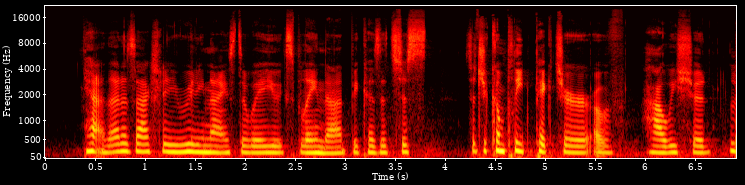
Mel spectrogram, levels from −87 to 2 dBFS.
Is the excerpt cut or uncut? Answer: uncut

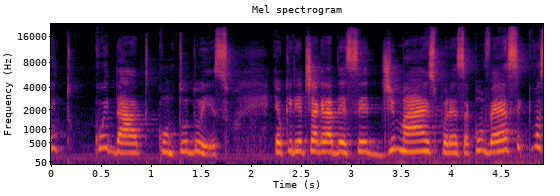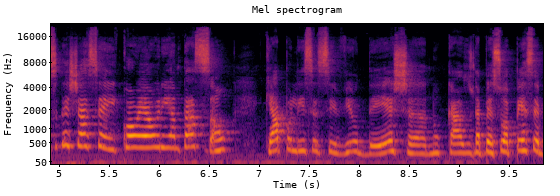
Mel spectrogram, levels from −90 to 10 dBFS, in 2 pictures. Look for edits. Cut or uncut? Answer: uncut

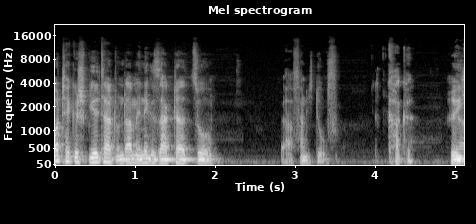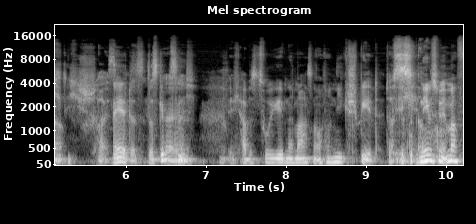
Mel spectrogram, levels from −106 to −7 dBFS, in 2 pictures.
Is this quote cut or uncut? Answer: uncut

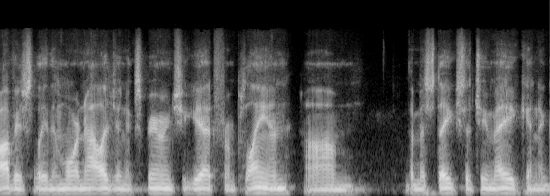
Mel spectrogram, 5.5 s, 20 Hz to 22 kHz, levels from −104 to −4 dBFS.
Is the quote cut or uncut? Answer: cut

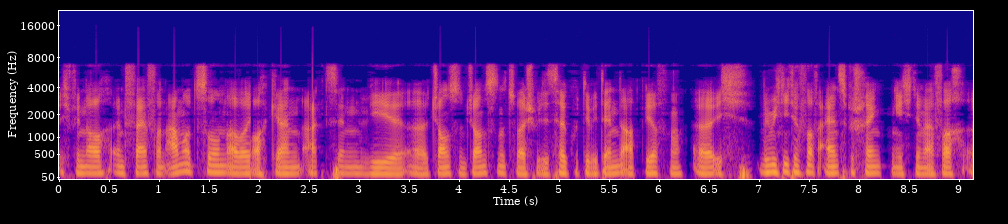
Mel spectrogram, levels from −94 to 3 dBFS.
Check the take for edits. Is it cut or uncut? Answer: cut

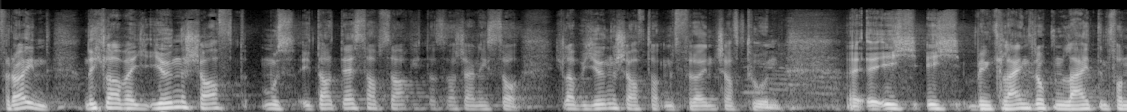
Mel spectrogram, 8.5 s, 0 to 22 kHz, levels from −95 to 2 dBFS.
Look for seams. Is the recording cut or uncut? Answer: cut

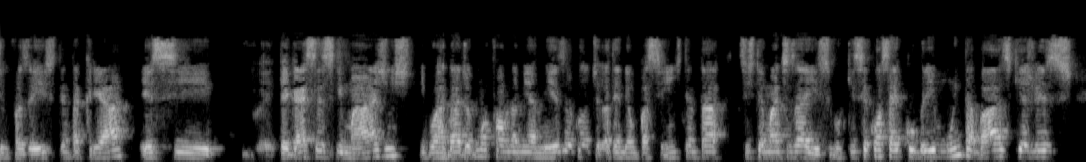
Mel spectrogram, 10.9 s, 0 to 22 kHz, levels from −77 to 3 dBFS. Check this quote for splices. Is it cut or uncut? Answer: cut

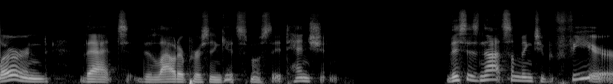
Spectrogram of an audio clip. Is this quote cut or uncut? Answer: uncut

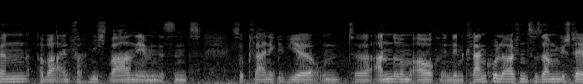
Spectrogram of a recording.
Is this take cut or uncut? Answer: cut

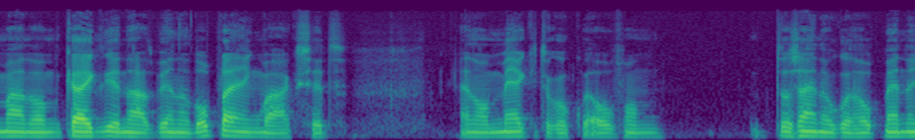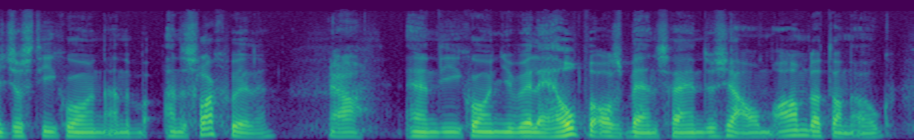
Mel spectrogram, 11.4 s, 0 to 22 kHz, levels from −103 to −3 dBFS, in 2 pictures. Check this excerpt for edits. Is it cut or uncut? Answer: uncut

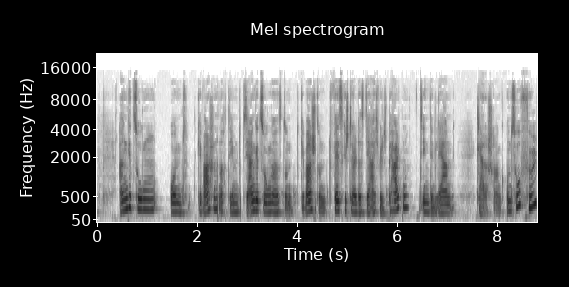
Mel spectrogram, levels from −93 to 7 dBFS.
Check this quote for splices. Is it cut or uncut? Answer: cut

